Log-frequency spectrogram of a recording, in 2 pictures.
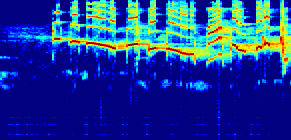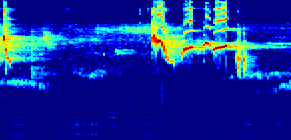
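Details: Captive-training ngeplong song of a white-rumped shama: a long clear whistle gliding gently downward, then rapid chattering notes, a pause, and a final burst of swooping whistles.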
